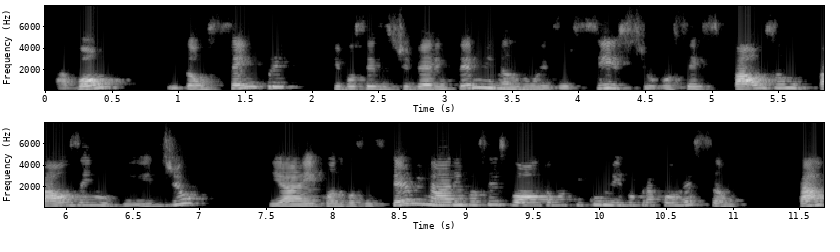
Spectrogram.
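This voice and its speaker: A Brazilian woman teaching children in a recorded online lesson, her pitch rising and falling with animation. She speaks patiently and affectionately and draws words out slowly, and the sound is dull and lo-fi. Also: fairly bright tone. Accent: Brazilian Portuguese. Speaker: primary school teacher.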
